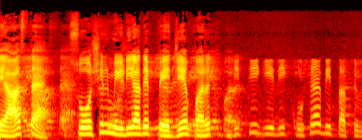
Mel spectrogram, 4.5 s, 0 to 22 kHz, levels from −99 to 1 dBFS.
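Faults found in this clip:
Echo with no canceller, whole clip. Speech shadowed by a copy about 15 dB down, roughly 0.4 s late. Far-end loudspeaker feeding its mic, no AEC. A distinct delayed repeat, not room reverb smearing into the tail.

Input switched to a poorer device, 2.88 s to end. Abrupt dull, boxy tone, narrower band, about 10 dB quieter, new faint background noise, no gap. Likely a mic or headset call-profile change; tone shifts at once, unlike a gradual codec bandwidth drop.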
